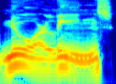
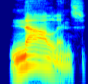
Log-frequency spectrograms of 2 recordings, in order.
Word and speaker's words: New Orleans: So the original way I said it, which is just another accepted way, New Orleans. That's fine. New Orleans es como más lins que leans.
